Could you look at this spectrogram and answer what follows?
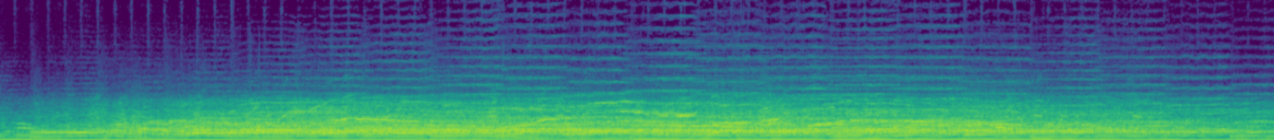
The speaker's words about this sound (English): The awestruck cheers of the crowd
